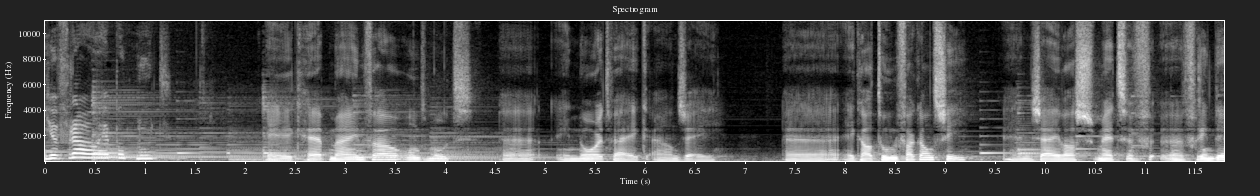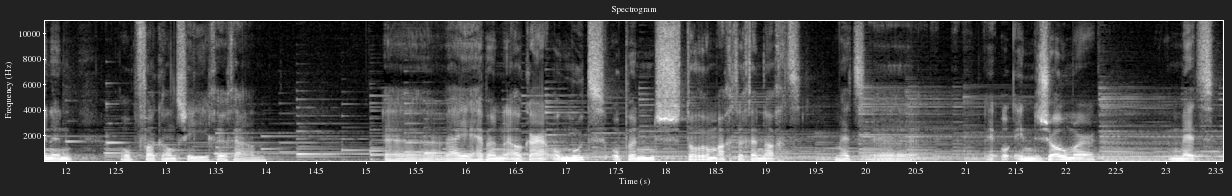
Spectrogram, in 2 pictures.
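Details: Stuttering in a man who stutters, speaking Dutch, with a word repetition.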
